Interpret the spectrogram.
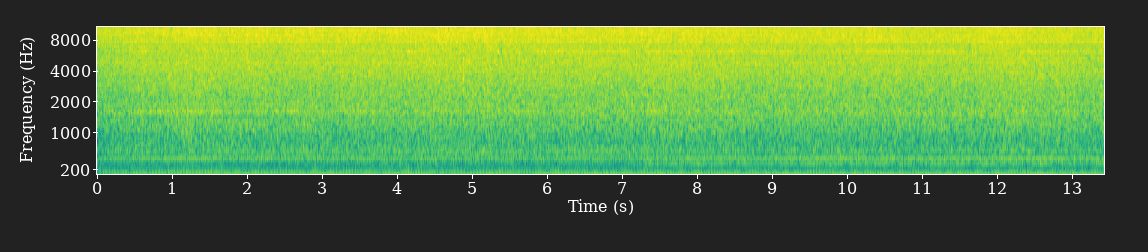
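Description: Chevrolet Malibu engine idling steadily with its electric radiator cooling fans running: a constant rush of air over a low engine hum. The fans are on because the coolant is up to operating temperature.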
